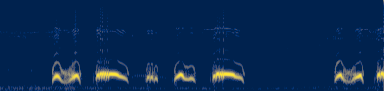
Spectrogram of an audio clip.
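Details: Spotted dove lure sound used by hunters to draw birds in: low hooting coos with wavering, bending pitch in quick paired bursts, a pause, then more coos on a quiet background.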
